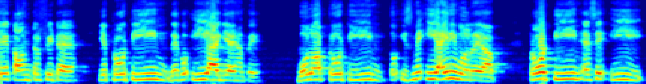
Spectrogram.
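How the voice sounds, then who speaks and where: Man, teacher, classroom lesson, high-pitched, step-by-step explanations, distant mic. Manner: explains slowly, often checks understanding with tag questions. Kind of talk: classroom-style spelling lesson.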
